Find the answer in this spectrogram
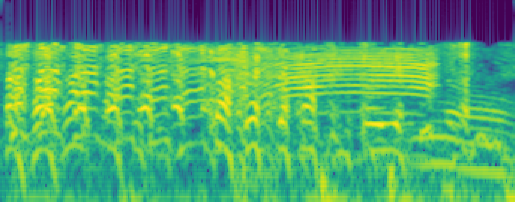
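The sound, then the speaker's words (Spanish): Several cows moo in overlapping, drawn-out calls, one low bellow following another with a long sustained moo near the end, fairly loud throughout. “dígale que me mande unas vacas, pero de las que dan leche, porque las mías no dan tanta leche.”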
